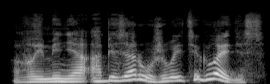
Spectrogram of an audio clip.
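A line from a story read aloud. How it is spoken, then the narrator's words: Lively exclamation. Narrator (Russian): воскликнул лорд Генри, заражаясь ее настроением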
